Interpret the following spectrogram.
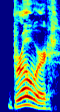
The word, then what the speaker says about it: Broward: or in Broward Broward oh Broward Broward County that's how you say that Broward I apologize America it's spelled Broward it's couple Bros and broard you know what I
